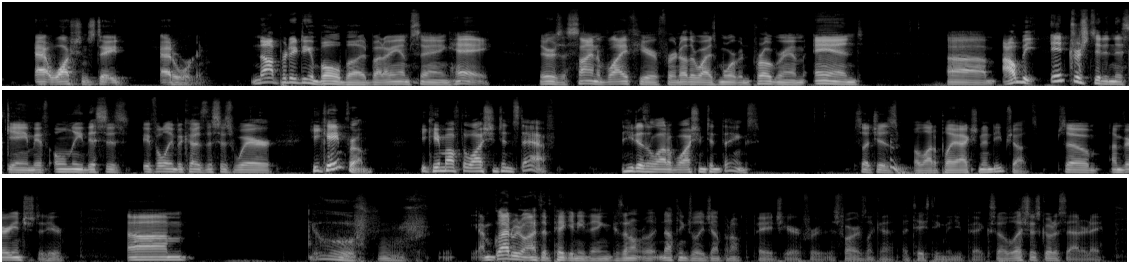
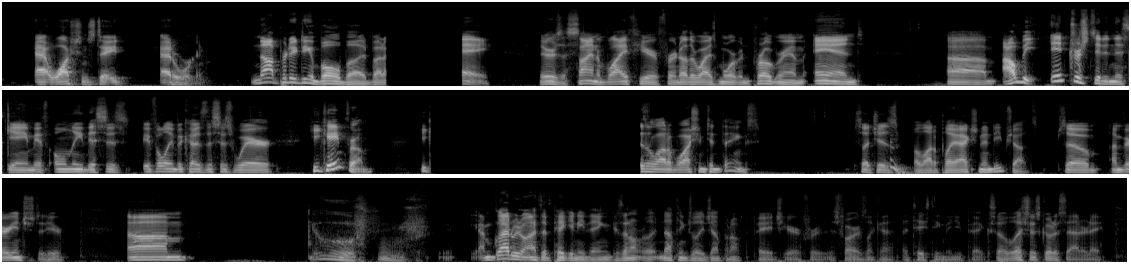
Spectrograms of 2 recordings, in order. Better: first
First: none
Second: audio cutting out; at 4 s for 1 s and at 16 s for 2 s

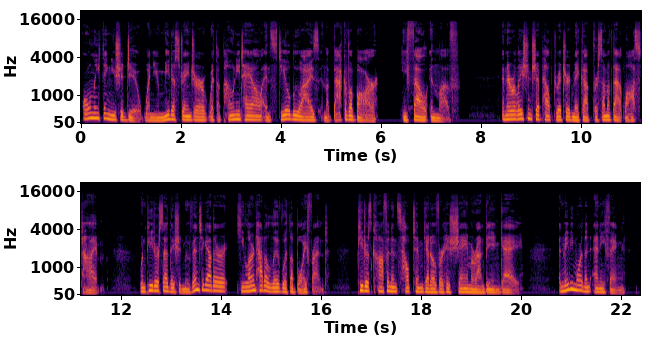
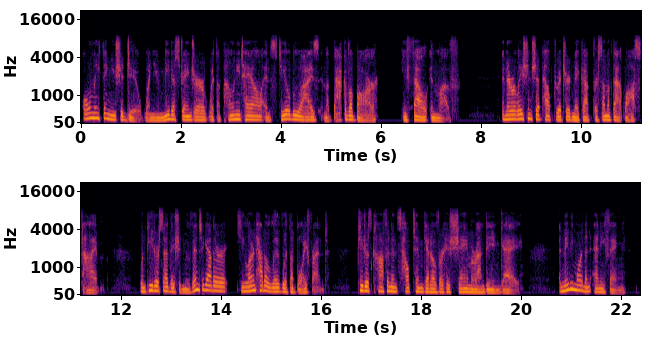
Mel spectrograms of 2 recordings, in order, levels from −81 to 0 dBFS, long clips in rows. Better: first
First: none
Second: garbled, watery; badly; nothing above 7.5 kHz

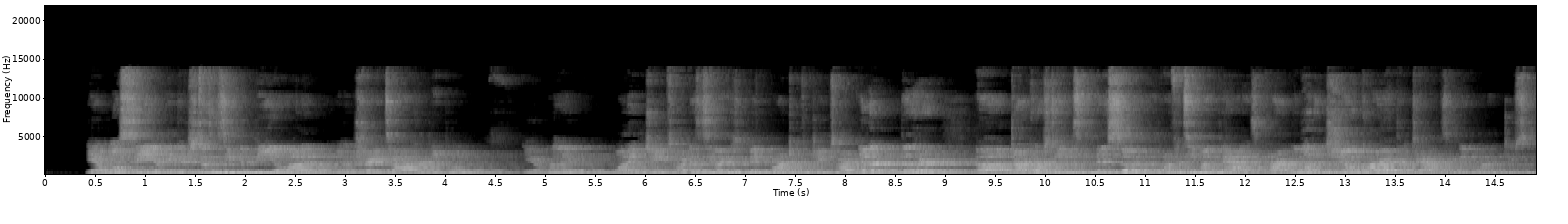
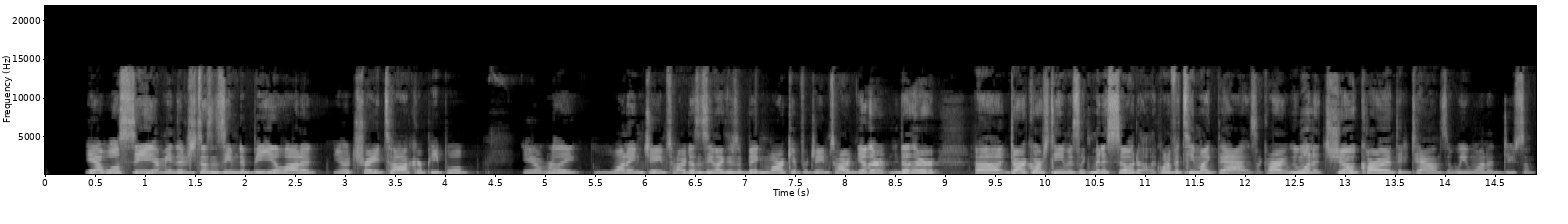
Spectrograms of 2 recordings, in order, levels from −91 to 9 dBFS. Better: second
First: off-mic speech; far // room echo; strong; dies away in 2.2 s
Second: none

